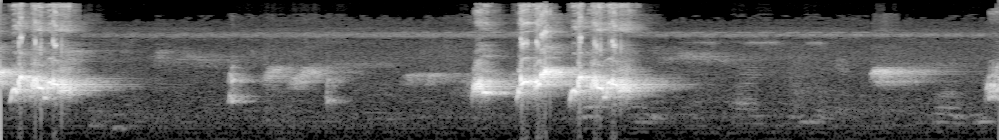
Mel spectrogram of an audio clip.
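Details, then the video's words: Red-whiskered bulbul song for exciting caged birds or luring wild birds: a chattering warbled phrase, soft whistled notes, then a longer double phrase of rich gurgling notes and a final short whistle. "เสียงนกกรงหัวจุก สำหรับต่อ หรือ เปิดให้นกคึก เสียงเพราะๆ"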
